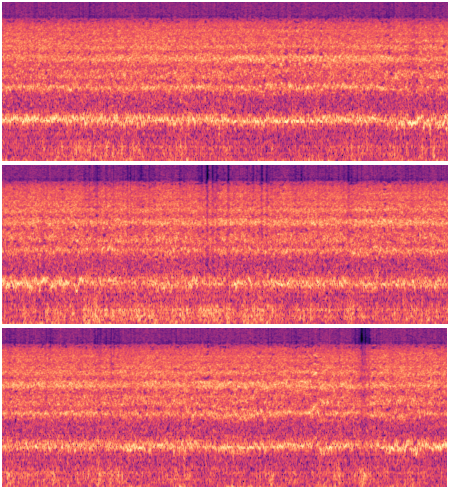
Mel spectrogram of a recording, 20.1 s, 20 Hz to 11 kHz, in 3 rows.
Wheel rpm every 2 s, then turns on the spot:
230, 230, 220, 230, 240, 230, 230, 230, 220, 230.
none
